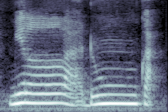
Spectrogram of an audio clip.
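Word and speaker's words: مِن لَدُنكَ: billaghunnah dengan tanpa gunnah berarti jangan kita baca Mi ladu Kak bukan jadi kita bacanya milladunka kita gabungin tapi jangan kita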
